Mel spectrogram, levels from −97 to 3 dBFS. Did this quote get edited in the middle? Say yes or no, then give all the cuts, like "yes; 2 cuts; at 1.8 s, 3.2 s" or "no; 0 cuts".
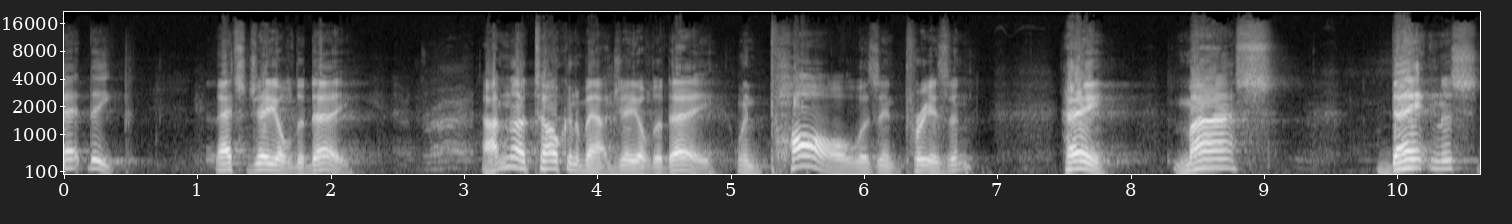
yes; 3 cuts; at 1.1 s, 3.1 s, 8.3 s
